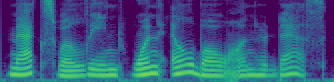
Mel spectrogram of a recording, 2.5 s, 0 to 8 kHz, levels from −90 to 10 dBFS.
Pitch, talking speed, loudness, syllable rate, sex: 175 Hz, 170 wpm, -17 LUFS, 4.8 syllables/s, female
